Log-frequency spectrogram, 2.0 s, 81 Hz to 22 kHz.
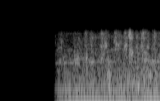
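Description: Sound cuts in just under a second in: low engine and drivetrain rumble inside a 1995 Jeep Wrangler YJ's cabin on a trail, with repeated short high squeaks from the spare tire in the back.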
